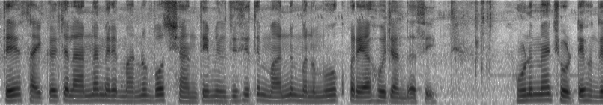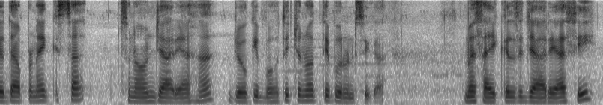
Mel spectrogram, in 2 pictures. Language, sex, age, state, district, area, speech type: Punjabi, male, 30-45, Punjab, Jalandhar, urban, spontaneous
